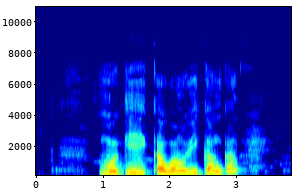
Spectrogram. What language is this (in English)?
Mundang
